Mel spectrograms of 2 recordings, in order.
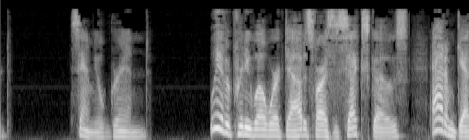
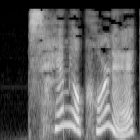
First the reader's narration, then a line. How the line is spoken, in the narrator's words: I sputtered in disbelief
